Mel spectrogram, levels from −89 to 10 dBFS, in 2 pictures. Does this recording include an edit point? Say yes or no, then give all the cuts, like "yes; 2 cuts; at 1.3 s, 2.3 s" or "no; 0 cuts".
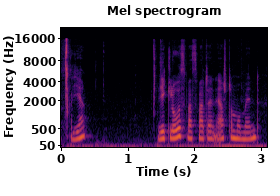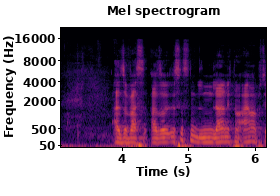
yes; 1 cut; at 4.4 s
